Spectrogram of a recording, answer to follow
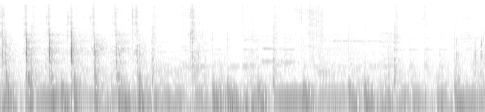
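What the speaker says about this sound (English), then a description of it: "The culantro, I'm just gonna cut up very thin" A knife chops culantro thinly on a cutting board, starting with a quick run of crisp, evenly spaced taps, then continuing more irregularly under a low background hum, fairly quiet.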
